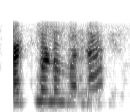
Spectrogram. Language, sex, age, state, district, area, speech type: Kannada, female, 30-45, Karnataka, Dharwad, rural, conversation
